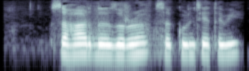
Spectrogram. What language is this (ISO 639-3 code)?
pus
